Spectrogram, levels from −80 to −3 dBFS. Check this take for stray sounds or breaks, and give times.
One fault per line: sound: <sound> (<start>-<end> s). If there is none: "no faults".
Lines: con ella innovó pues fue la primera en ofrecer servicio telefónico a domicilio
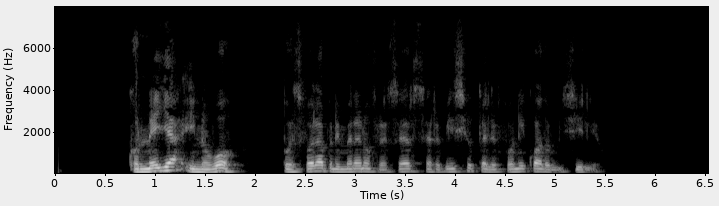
no faults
